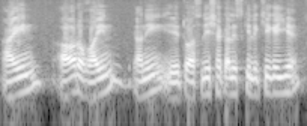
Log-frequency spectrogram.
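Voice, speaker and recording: A man teaching Quran letter reading. He calls out each Arabic letter slowly and then explains patiently, with speech. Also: on the high side, expressive, creaky, darkish tone. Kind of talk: slow step-by-step lesson.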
